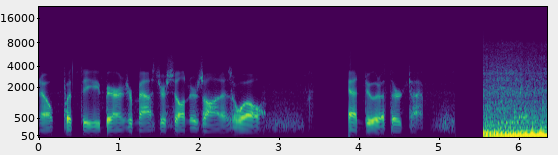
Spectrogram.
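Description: A man speaks calmly through a headset microphone.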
